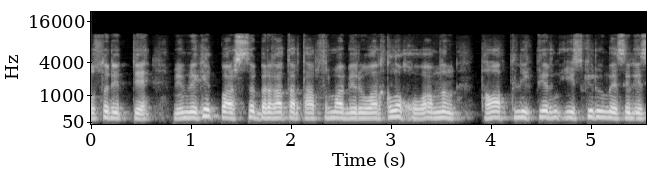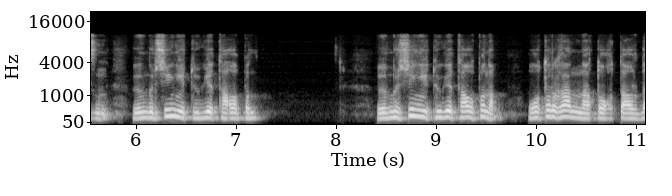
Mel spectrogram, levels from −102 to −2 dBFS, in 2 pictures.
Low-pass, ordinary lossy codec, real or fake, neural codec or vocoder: none; none; fake; vocoder, 22.05 kHz, 80 mel bands, HiFi-GAN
